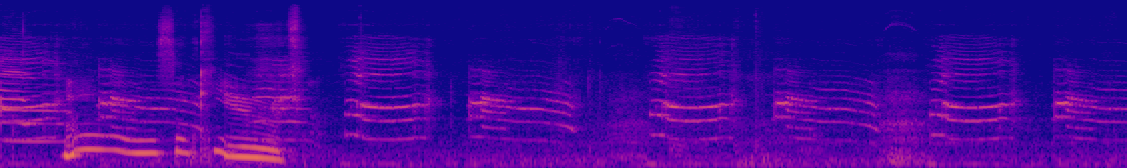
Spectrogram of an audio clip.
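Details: Pet cat meowing indoors along with played cat sound effects: a run of drawn-out, wavering meows, some low and loud, others higher and repeated about once a second, with a person cooing softly in a small room.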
